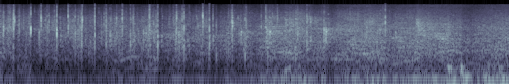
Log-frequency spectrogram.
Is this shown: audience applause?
yes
